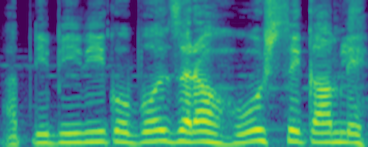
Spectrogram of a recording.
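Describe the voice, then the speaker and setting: A woman's voice: medium pitch, steady tone, measured pace, darkish tone, soft background music, close to an everyday voice. Woman voicing a stern, domineering male in-law. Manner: scolding, commanding. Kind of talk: Hindi moral story character voice.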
